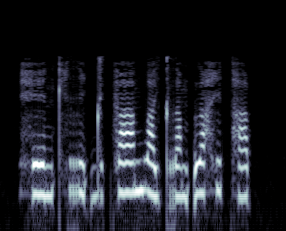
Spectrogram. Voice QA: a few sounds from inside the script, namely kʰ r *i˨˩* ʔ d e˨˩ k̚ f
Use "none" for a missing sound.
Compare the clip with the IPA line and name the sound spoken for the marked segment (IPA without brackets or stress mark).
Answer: i˨˩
